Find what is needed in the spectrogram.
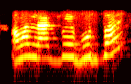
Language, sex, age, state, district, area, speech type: Bengali, female, 30-45, West Bengal, Howrah, urban, conversation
